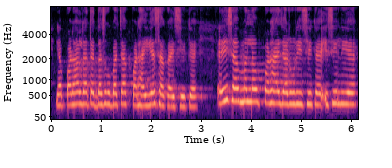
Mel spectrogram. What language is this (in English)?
Maithili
